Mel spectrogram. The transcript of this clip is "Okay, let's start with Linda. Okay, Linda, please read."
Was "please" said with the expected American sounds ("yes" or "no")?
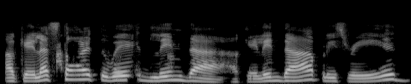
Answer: no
